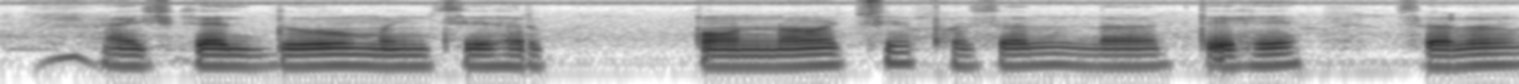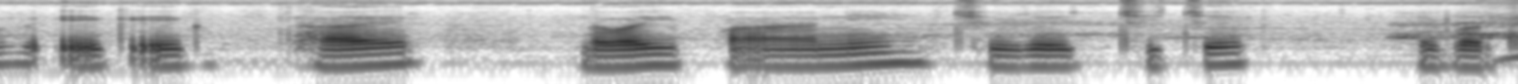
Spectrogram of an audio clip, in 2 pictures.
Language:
Chhattisgarhi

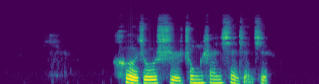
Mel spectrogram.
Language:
Chinese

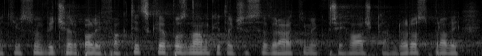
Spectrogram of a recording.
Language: Czech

